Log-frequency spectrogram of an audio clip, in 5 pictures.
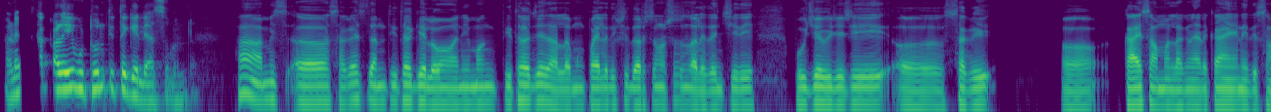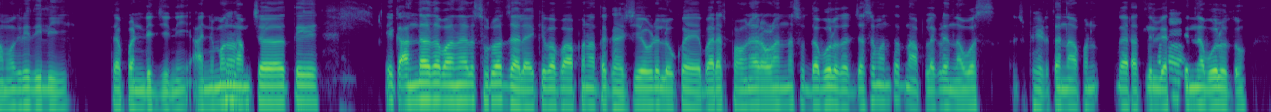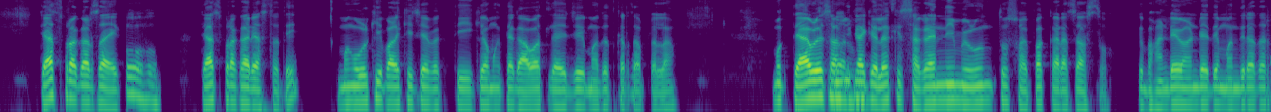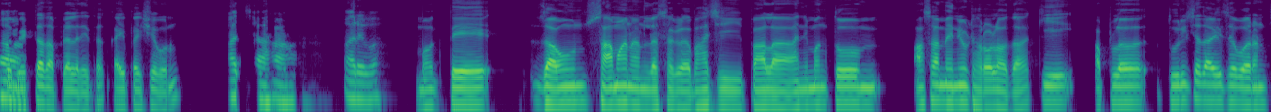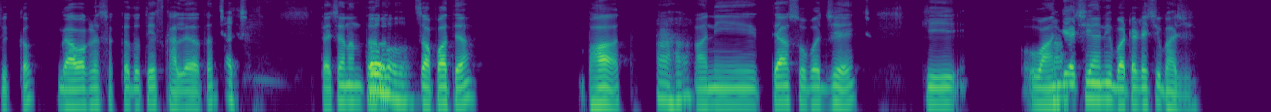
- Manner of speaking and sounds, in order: tapping; other noise; other background noise
- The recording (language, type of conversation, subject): Marathi, podcast, तुम्ही एकत्र स्वयंपाक केलेला एखादा अनुभव आठवून सांगू शकाल का?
